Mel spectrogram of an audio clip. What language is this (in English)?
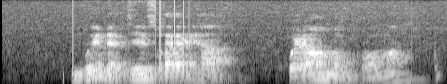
Igbo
